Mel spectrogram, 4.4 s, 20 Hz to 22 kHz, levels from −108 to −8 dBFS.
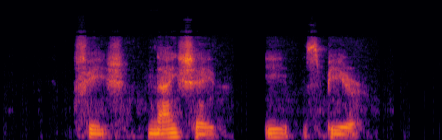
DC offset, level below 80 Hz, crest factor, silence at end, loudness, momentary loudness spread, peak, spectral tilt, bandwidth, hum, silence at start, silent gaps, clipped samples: under 0.1%; -86 dBFS; 22 dB; 0.8 s; -39 LUFS; 16 LU; -20 dBFS; -4 dB/octave; 8.8 kHz; none; 0.75 s; 2.47-2.65 s; under 0.1%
